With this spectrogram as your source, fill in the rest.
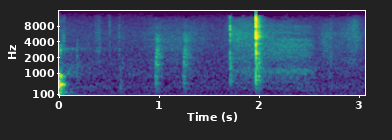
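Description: Small plastic parts click faintly.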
